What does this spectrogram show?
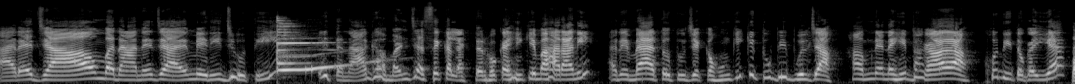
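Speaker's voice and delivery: scornful mother-in-law. Acted. Mother-in-law scoffs loudly.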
